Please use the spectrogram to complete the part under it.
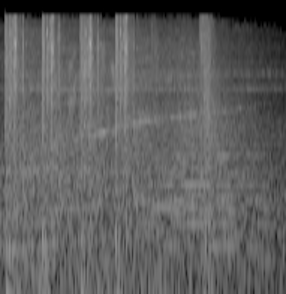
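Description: Gunshots ring out in quick bursts with a lingering echo.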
